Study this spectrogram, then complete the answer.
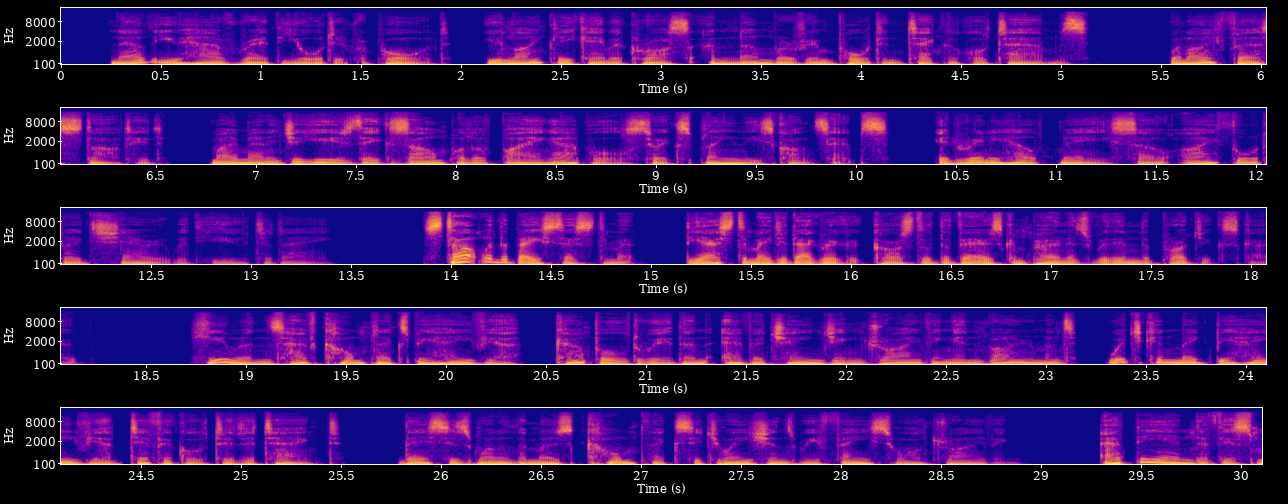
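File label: british african e-learning, male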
